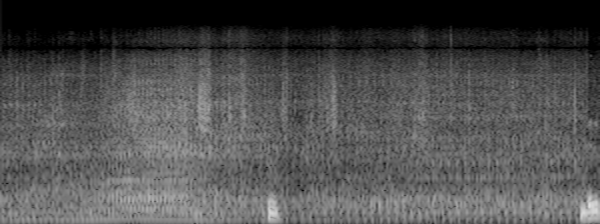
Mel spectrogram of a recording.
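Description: Scooter engine running as the rider accelerates past and pulls away, growing louder and rising a little about a second in, then settling quieter and steady.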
